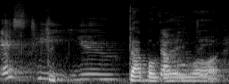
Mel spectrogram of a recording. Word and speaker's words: Studdy: Now, the very word study was a very interesting one for Canberrans. He made him highbrow before we started. So, and you spell that S-T-U-D-D-Y. But it was just Studdy.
